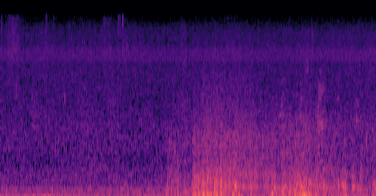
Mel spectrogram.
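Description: Thunderstorm at sea: a steady wash of rain and wind noise, then a deep rumble of thunder swelling from about three seconds on and rolling loudly to the end, no voices.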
